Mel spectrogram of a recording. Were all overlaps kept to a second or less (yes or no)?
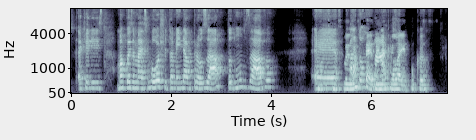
no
